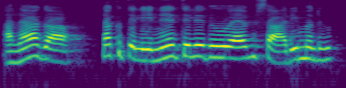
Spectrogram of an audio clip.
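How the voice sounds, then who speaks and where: A woman's voice: mid-range voice, a little slow, highs cut off, lightly acted. A woman voicing a brooding, lovesick young female student who answers curtly. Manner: curt, brooding.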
